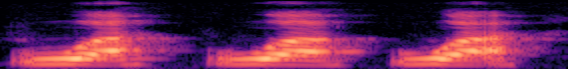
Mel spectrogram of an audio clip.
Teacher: it's all with the lips and not with the tongue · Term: W sound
